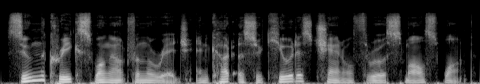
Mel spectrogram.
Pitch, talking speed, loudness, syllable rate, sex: 105 Hz, 215 wpm, -18 LUFS, 4.6 syllables/s, male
